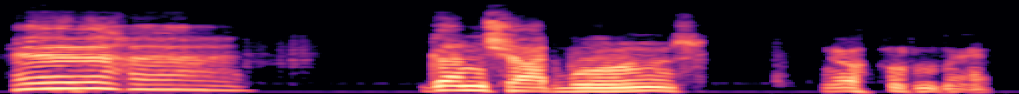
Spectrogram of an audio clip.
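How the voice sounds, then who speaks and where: An actor playing a wry frontier doctor with a haunted past, in a theatrical, wordy 1950s radio drama style. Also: male voice, a little high, big pitch swings, very slow, exaggerated voice. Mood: wry, animated. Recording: vintage radio recording.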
